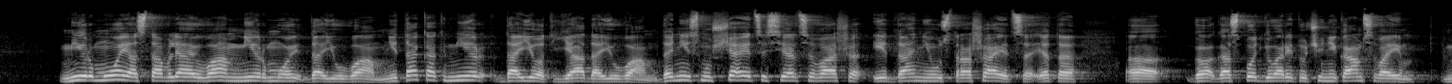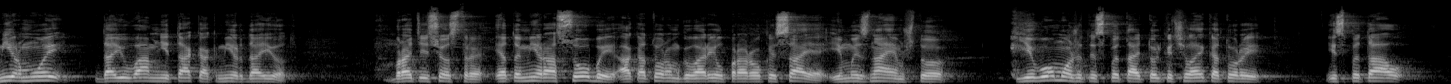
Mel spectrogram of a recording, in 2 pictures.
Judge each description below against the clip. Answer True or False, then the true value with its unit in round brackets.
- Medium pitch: True (155 Hz)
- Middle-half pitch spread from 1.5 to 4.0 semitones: True (3.5 semitones)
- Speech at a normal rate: True (130 wpm)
